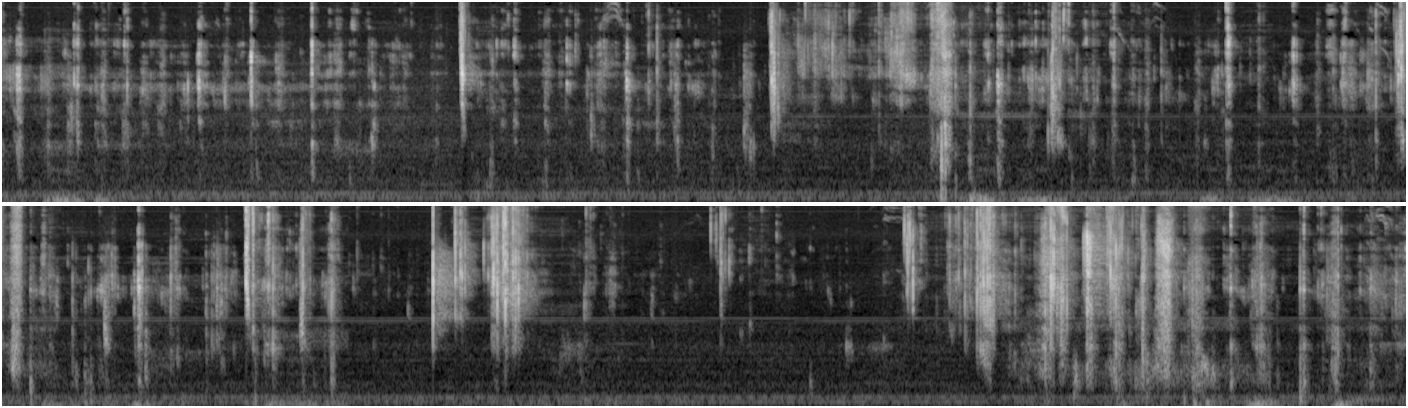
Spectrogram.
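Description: A person chewing a mouthful of food close to the microphone: crunching and wet smacking, with louder bursts of crunching now and then, the longest near the end.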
